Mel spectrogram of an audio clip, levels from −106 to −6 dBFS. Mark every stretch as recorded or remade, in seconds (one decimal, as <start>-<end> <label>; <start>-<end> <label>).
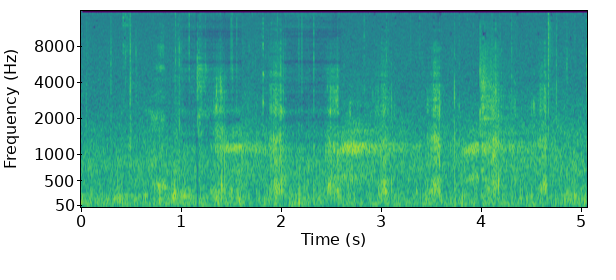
0.0-1.0 recorded; 1.0-1.6 remade; 1.6-2.0 recorded; 2.0-2.6 remade; 2.6-5.1 recorded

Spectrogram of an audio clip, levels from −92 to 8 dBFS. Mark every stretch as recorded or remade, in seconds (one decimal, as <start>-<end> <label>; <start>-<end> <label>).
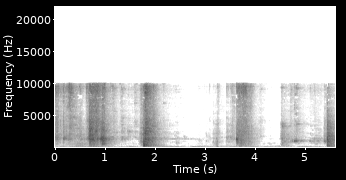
0.0-1.0 remade; 1.0-2.8 recorded; 2.8-4.1 remade; 4.1-5.6 recorded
